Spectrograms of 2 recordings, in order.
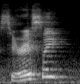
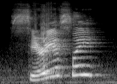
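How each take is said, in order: First: Said in the usual way. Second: High-pitched disbelieving question; incredulous. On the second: A narrator's reading. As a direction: repeat it higher, in sheer disbelief. Repeats the word in rising disbelief.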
